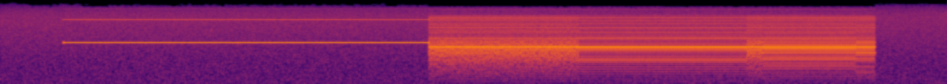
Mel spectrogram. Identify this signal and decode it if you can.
Commodore tape loading (standard loader), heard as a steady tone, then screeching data.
